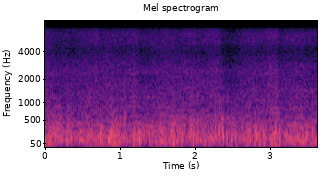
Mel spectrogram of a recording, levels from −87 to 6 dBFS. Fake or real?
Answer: fake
